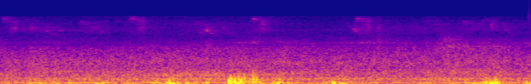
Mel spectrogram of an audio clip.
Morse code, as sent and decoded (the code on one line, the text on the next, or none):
none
